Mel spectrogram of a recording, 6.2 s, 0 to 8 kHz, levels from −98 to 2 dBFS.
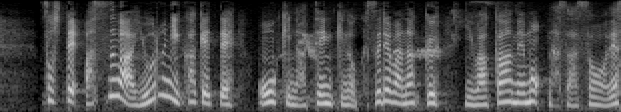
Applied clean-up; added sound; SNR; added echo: neural mask model Resemble Enhance denoiser.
